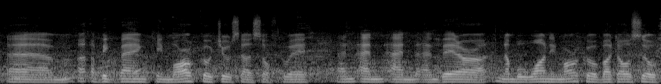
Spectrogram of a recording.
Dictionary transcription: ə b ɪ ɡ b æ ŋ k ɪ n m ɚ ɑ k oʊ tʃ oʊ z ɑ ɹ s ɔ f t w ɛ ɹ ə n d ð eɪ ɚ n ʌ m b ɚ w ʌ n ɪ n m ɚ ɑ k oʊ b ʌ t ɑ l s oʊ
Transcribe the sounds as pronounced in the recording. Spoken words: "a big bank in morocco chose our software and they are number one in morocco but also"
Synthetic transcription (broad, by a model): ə b ɪ ɡ b æ ŋ k ɪ n m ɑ k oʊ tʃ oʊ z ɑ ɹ s ɔ f t w ɛ ɹ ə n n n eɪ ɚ n ʌ m b ɚ w ʌ n ɪ n m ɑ k oʊ b ʌ t ɑ l s oʊ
